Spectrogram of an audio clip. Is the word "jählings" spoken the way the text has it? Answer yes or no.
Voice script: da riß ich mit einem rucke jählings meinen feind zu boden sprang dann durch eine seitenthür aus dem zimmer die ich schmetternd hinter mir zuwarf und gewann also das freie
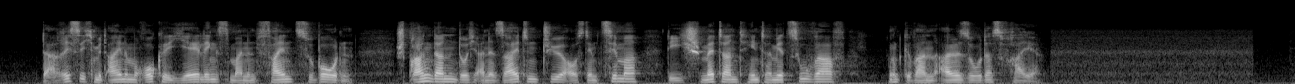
yes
